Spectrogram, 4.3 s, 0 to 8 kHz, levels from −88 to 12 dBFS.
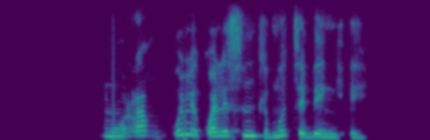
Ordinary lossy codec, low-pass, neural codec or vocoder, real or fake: Opus, 32 kbps; 7.2 kHz; none; real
